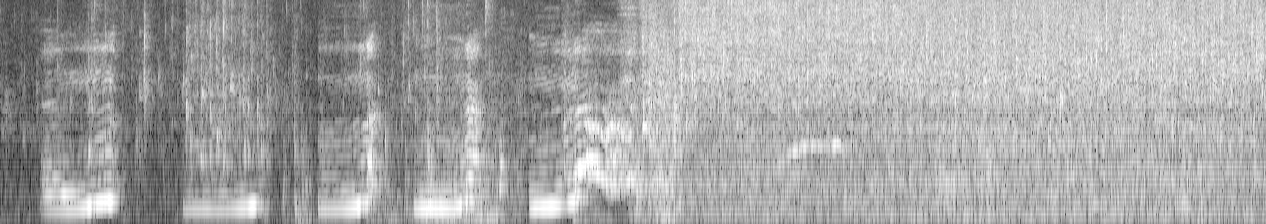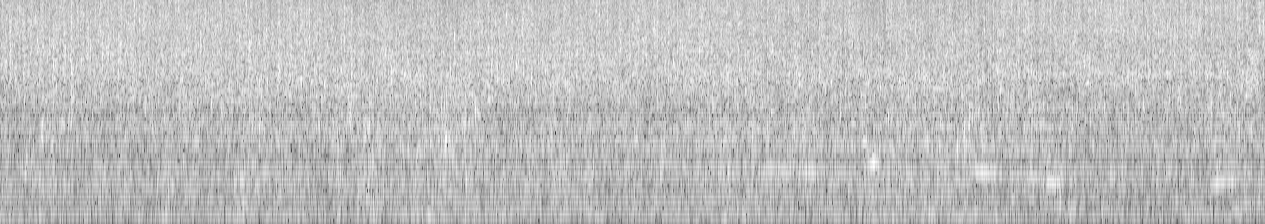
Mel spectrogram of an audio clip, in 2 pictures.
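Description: Water running steadily from a tap into a bathtub. It starts abruptly about four and a half seconds in and holds an even hiss. Before it come a few short, high-pitched vocal sounds.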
